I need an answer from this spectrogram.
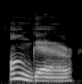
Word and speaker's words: hangar: whole lot better word than Angar which is the way you were supposed to pronounce it one of the sheds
